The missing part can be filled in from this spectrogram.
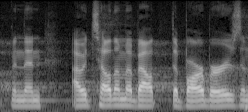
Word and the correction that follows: Berbers: and they'd say it's Berbers, you know, correct my pronunciation.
